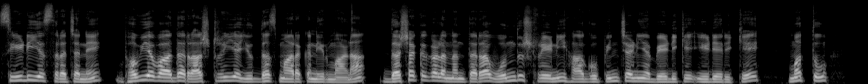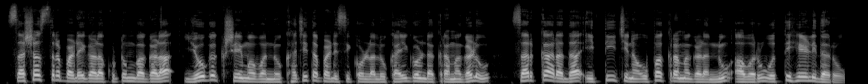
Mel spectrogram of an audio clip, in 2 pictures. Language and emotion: Kannada, neutral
